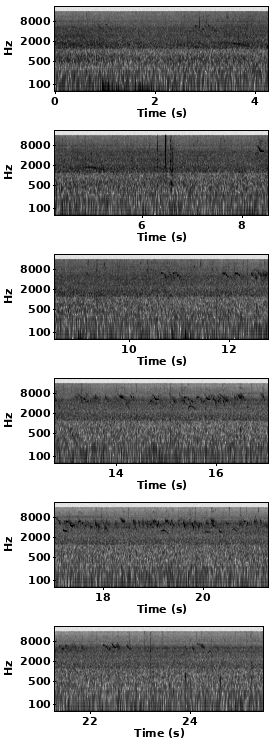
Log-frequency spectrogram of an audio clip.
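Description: Outdoor riverside ambience: a steady rushing background noise with low rumbles, and from about eight seconds in many short, high chirps from small birds.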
